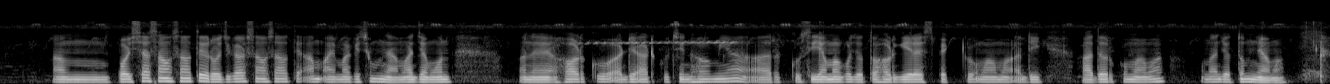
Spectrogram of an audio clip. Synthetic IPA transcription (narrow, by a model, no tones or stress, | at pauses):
ampɔjsasaw̃sawt̪ɛɾod͡ʒɡaɾsaw̃sawt̪ɛʔa̰ma̰jmak̬it͡ʃʰumɲamad͡ʒɛmɔn | anɛɦɔɽkuə̰ɖiʔa̰ʈkut͡ʃinɦɔmijaa̰ɾkusid͡ʒamakɔd͡ʒɔt̪ɔɦɔɽɡiɾɛspɛk̚ʈkɔmamaʔə̰ɖiad̪ɔɾkɔmama | unad͡ʒɔt̪ɔmɲama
